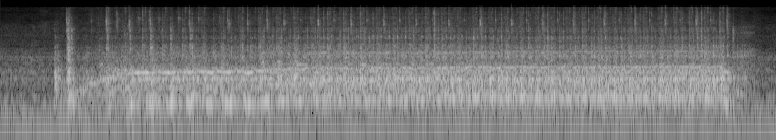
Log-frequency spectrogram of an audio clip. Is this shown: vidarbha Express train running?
no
